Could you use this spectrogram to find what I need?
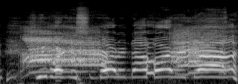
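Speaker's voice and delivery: slow, high, loud proud-dad shout; stretched-out hype yell. Retold or imitated. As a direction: bellow it slowly like a bragging father. Proud dad shouting about daughter.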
